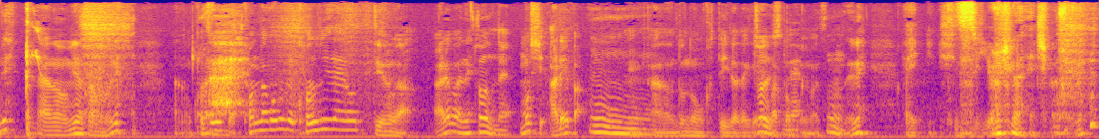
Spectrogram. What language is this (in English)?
Japanese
